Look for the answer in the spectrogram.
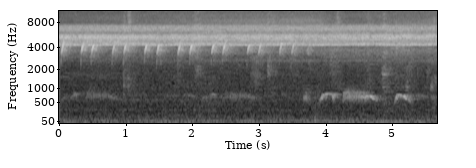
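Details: A spotted dove coos in the morning at a bird keeper's garden in Ba Vì, Hanoi, Vietnam, answered by wild birds. Faint coos give way to a clearer phrase of rounded notes. Rhythmic insect chirps and a shrill drone continue throughout, with a brief clatter at the end.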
